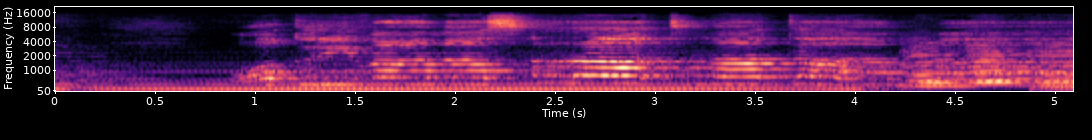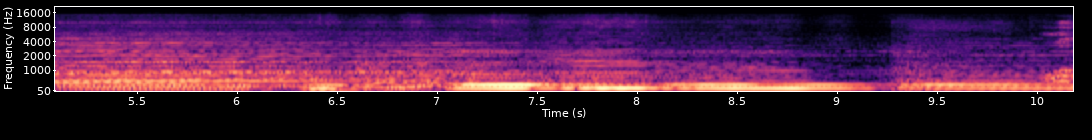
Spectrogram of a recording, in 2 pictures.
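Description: Violin and double bass playing a Balkan tune: long, held bowed notes over a deep bass line, with a few sliding notes early on and a change of bass note about four seconds in.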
